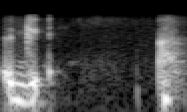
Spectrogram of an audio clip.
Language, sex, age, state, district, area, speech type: Kashmiri, male, 18-30, Jammu and Kashmir, Baramulla, rural, conversation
